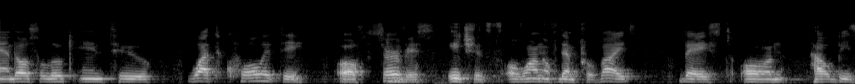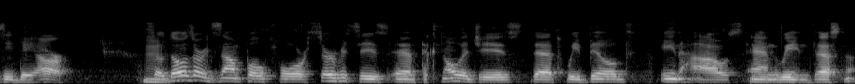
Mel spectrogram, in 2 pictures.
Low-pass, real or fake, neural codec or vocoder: 7.2 kHz; real; none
